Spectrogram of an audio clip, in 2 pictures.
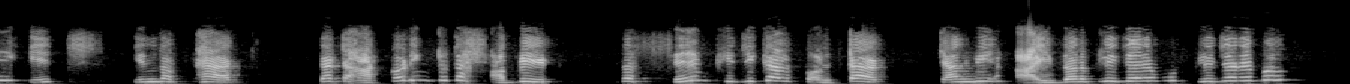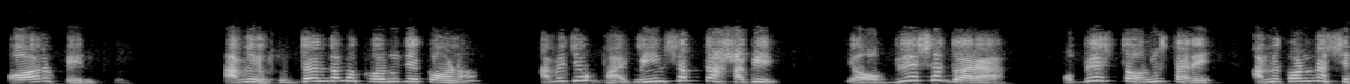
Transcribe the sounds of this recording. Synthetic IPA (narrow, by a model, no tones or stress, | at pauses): iiʈs | ĩnd̪əfʰæk̚ʈ | d̪æʈakɔɾɖĩŋʈud̪əhabiʈ̚ | d̪əsẽmfʰizikalkɔ̃ɳʈæk̚ʈ | kɛ̃nbia̰jd̪əɾplid͡ʒəɾeblplid͡ʒəɾebəl | ɔɾpenful | ameɾud̪ʱːaŋɡɔmɔkɔɾũd͡ʒekɔɽ̃o | amid͡ʒobʱamĩnsɔʋd̪əhabiʈ̚ | d͡ʒeɔbʱjasɔd̪waɾa | ɔbʱjast̪ɔɔnust̪ʰaɾe | a̰mekɔɳɔnase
